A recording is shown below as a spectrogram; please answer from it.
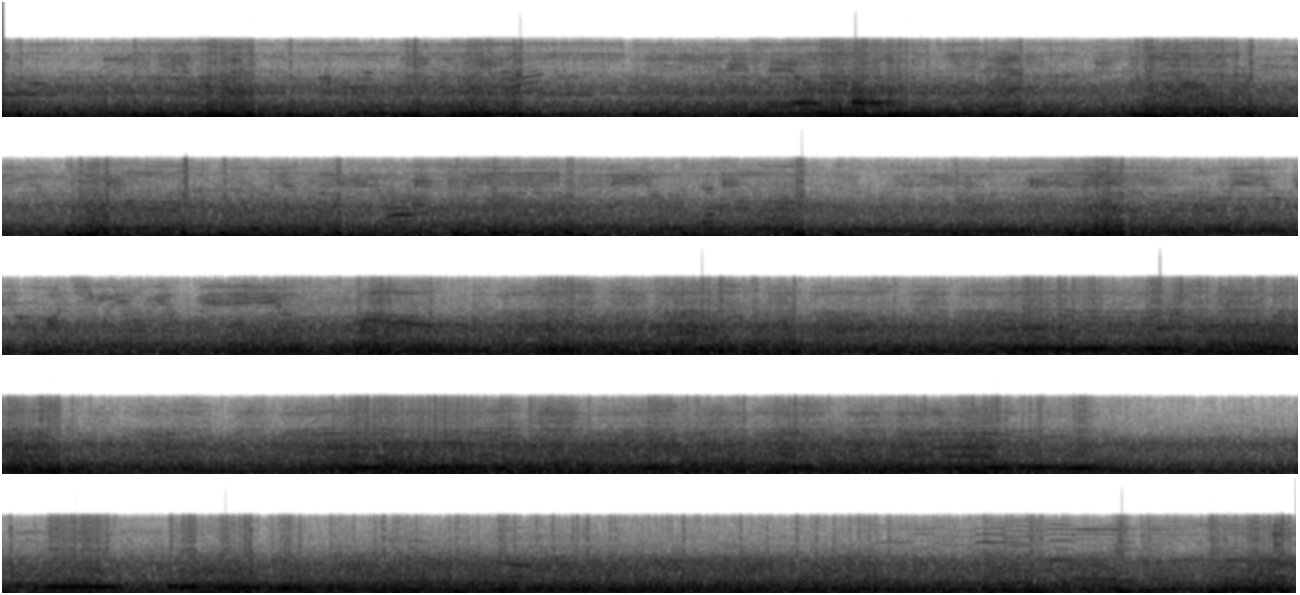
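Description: Steady engine and tyre noise heard inside a car's cabin while it drives at motorway speed.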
